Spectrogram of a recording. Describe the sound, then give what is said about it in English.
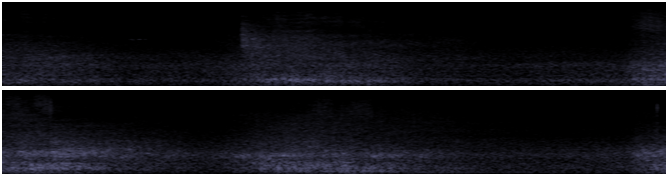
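Steady rushing river water with wind blowing across the microphone, swelling louder in a few broad gusts before easing back to a constant wash. No voices. “And we've made it back to the river.”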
